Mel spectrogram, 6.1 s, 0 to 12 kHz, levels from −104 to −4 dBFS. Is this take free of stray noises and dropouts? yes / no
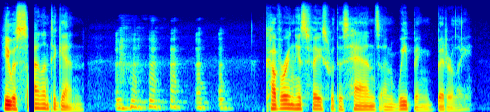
no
